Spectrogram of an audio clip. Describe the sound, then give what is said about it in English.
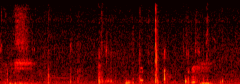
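Chomping on food, heard as faint, irregular wet clicks and crunches scattered through the stretch, with a few sharper bites standing out among softer mouth sounds. “Can you tell by my chomping?”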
